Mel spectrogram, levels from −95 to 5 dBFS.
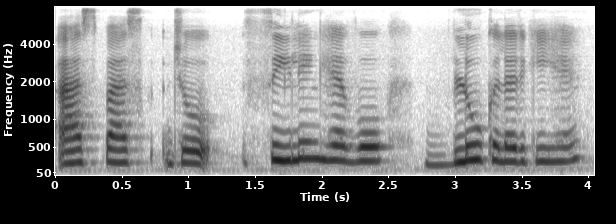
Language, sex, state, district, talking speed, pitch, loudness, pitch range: Hindi, female, Arunachal Pradesh, Lower Dibang Valley, 150 wpm, 245 Hz, -17 LUFS, 225-265 Hz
